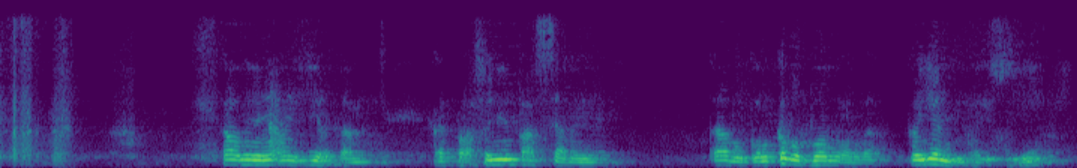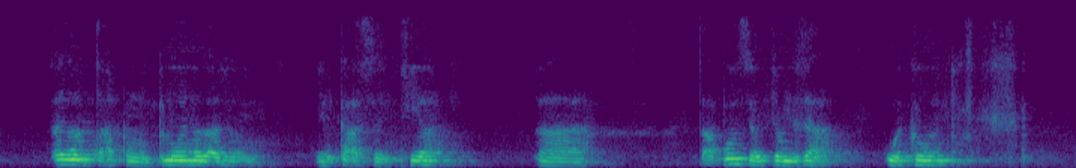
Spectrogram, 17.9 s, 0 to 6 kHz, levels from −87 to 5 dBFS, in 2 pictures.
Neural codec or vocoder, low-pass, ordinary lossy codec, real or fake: codec, 16 kHz, 1.1 kbps, Voila-Tokenizer; 5.4 kHz; AAC, 48 kbps; fake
